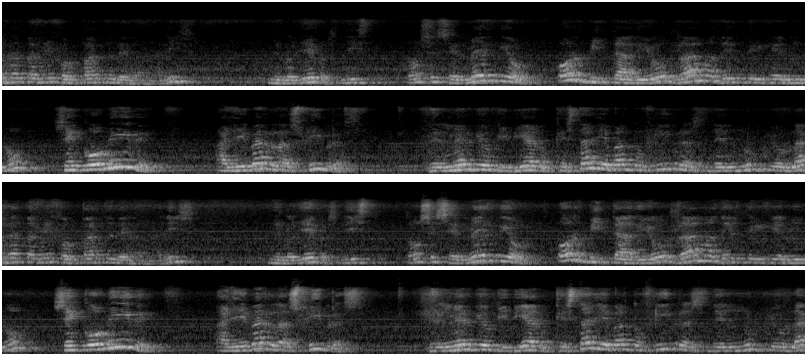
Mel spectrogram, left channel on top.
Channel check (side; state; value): both; normal; correlation 0.58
